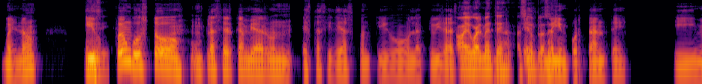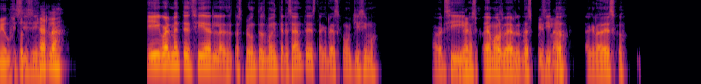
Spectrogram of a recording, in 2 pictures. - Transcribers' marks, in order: none
- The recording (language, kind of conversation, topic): Spanish, podcast, ¿Qué actividad física te hace sentir mejor mentalmente?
